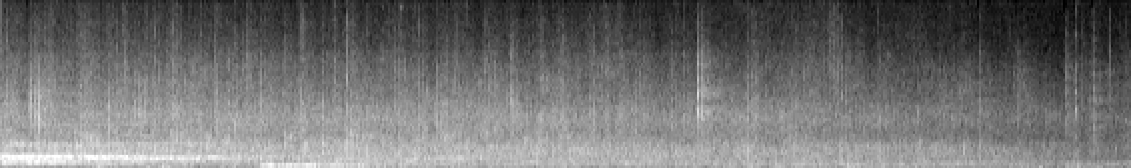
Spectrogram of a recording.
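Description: Audience applause, loudest at the start and gradually dying away.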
